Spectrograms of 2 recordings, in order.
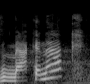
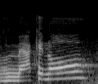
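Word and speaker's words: Mackinac: If you phonetically read the name of the think tank, it is Machinak. They apparently prefer to be called Meno.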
